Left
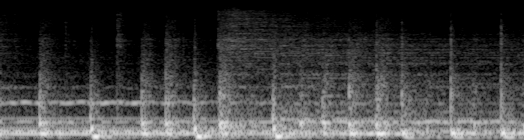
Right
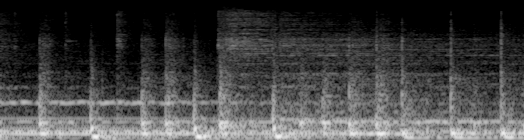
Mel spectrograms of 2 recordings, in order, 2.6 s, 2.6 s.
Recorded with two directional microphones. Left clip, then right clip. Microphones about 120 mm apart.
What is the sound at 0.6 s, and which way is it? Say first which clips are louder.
Drum: even; 45° left (ahead or behind).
